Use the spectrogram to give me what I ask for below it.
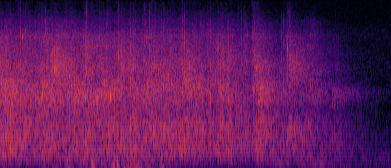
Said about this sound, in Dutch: Ja, zullen we God nog een applaus geven?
